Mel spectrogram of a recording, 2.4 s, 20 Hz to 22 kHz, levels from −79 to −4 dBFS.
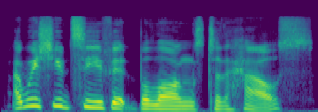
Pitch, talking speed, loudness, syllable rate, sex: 160 Hz, 250 wpm, -16 LUFS, 5.3 syllables/s, male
